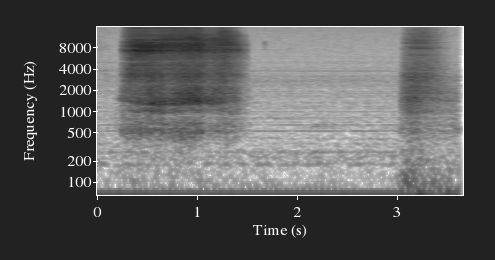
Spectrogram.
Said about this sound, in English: So take a deep breath with me.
